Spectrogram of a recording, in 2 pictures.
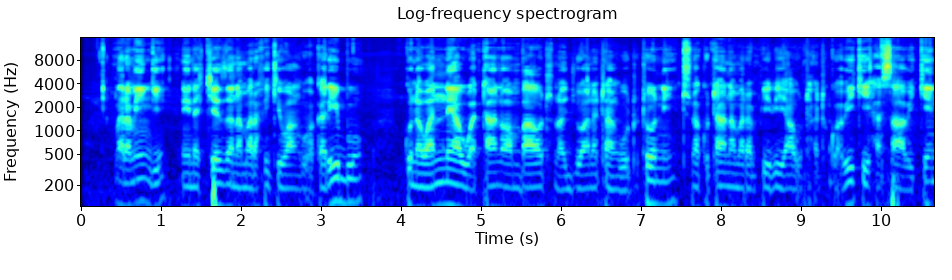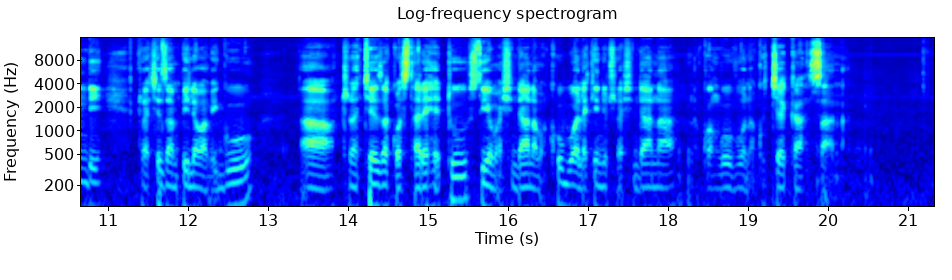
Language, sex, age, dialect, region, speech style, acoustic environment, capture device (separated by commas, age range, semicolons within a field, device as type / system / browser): Swahili, male, 25-34, Kenya - Nairobi Sheng-influenced, Kenya, focused, appliances, desktop / Windows / Chrome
